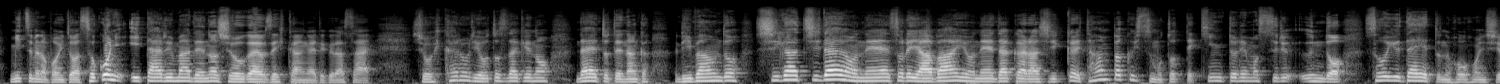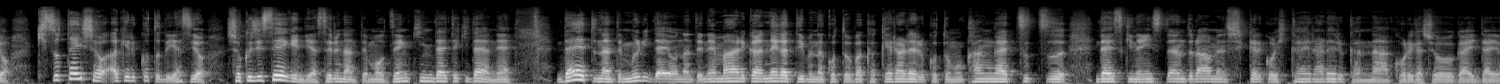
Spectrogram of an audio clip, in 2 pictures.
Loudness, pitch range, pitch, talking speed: -16 LUFS, 115-165 Hz, 135 Hz, 435 characters per minute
